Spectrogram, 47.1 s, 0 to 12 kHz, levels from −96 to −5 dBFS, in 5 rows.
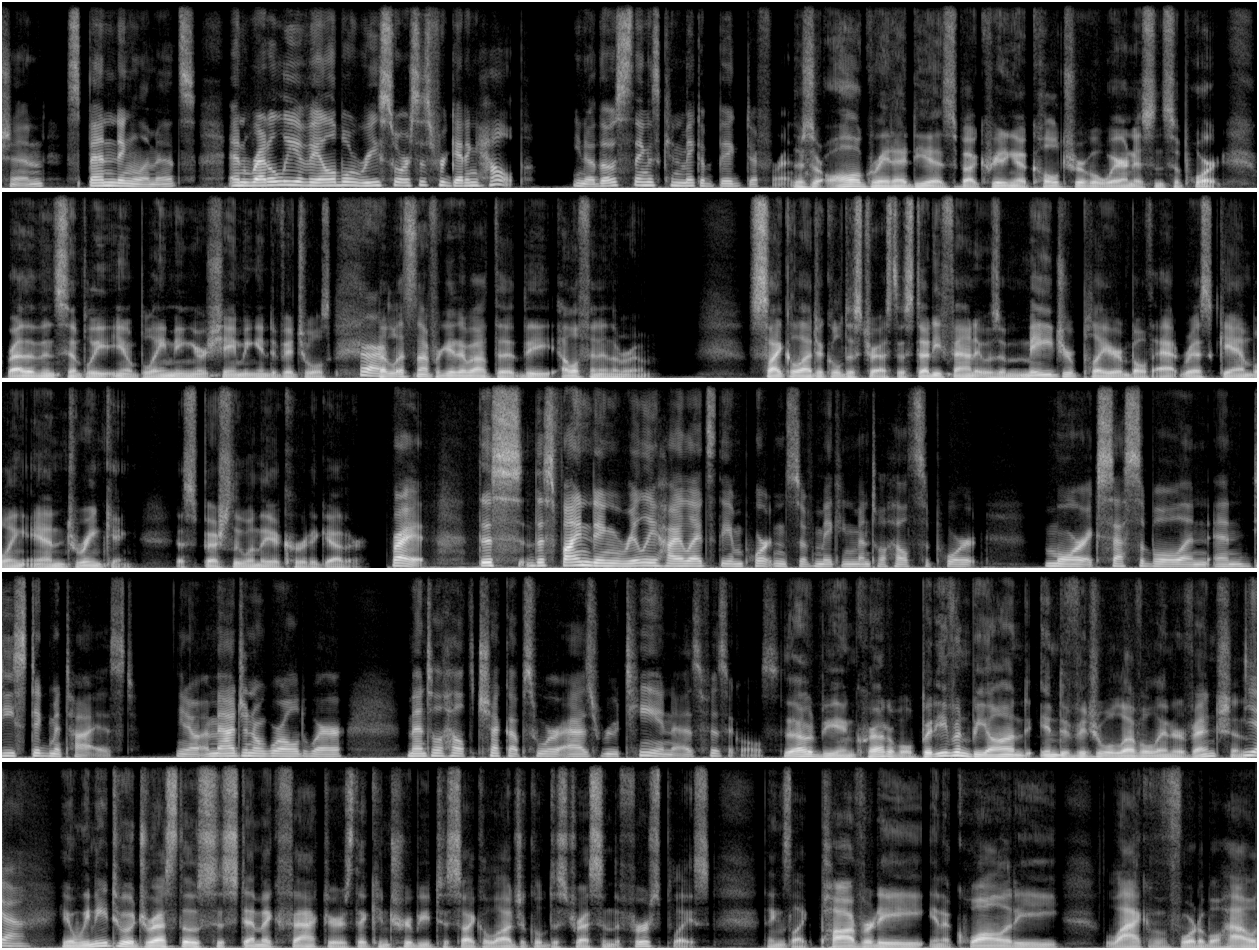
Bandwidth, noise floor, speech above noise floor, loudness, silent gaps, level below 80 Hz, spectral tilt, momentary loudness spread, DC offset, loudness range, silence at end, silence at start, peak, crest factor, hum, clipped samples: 12 kHz; -57 dBFS; 31 dB; -27 LUFS; 21.60-21.70 s; -44 dBFS; -5.5 dB/octave; 11 LU; under 0.1%; 5 LU; 0 s; 0 s; -4 dBFS; 22 dB; none; under 0.1%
